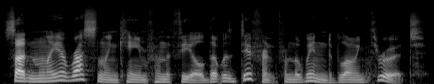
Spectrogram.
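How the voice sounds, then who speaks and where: A man's voice: medium pitch, sing-song, fairly quick, fairly bright tone, no room sound, clean studio sound. A man reading a fantasy novel as a scripted audiobook narration.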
